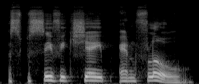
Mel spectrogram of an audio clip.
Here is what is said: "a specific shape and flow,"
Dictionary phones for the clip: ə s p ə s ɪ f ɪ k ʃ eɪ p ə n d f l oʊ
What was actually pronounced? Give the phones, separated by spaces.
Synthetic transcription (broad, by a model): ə s p ə s ɪ f ɪ k ʃ eɪ p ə n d f l oʊ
